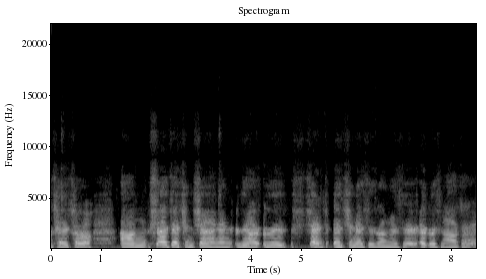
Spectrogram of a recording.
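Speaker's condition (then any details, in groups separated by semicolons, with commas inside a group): Jaw cancer surgery; tracheostomy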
